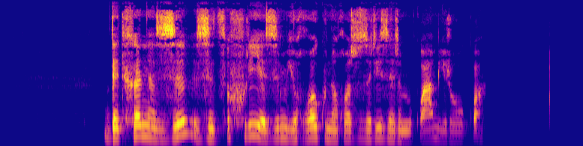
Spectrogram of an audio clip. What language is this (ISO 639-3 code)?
kbd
